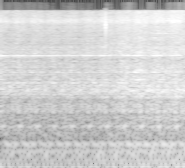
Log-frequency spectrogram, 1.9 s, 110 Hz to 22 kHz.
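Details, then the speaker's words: Flatbed truck, about 213,379 on odometer, warmed up, misfire worsening: lumpy uneven idle with stumbling low thump breaking rhythm; rough idle from misfire. "so we'll roll up here see the temperatures up on this one and it's running pretty bad"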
